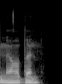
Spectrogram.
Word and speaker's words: Melbourne: Yeah, it's pronounced Melbourne. We know that. Melbourne.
